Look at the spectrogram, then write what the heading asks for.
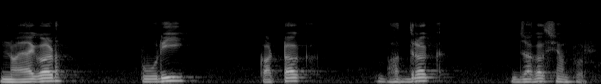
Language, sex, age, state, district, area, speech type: Odia, male, 18-30, Odisha, Nayagarh, rural, spontaneous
